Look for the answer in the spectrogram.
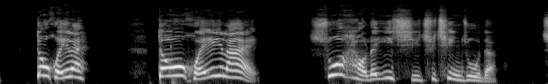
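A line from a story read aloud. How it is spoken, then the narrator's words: Angry loud command. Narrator (Chinese): 肚子都有点被气得鼓了起来，他大声地发出了老板的口令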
